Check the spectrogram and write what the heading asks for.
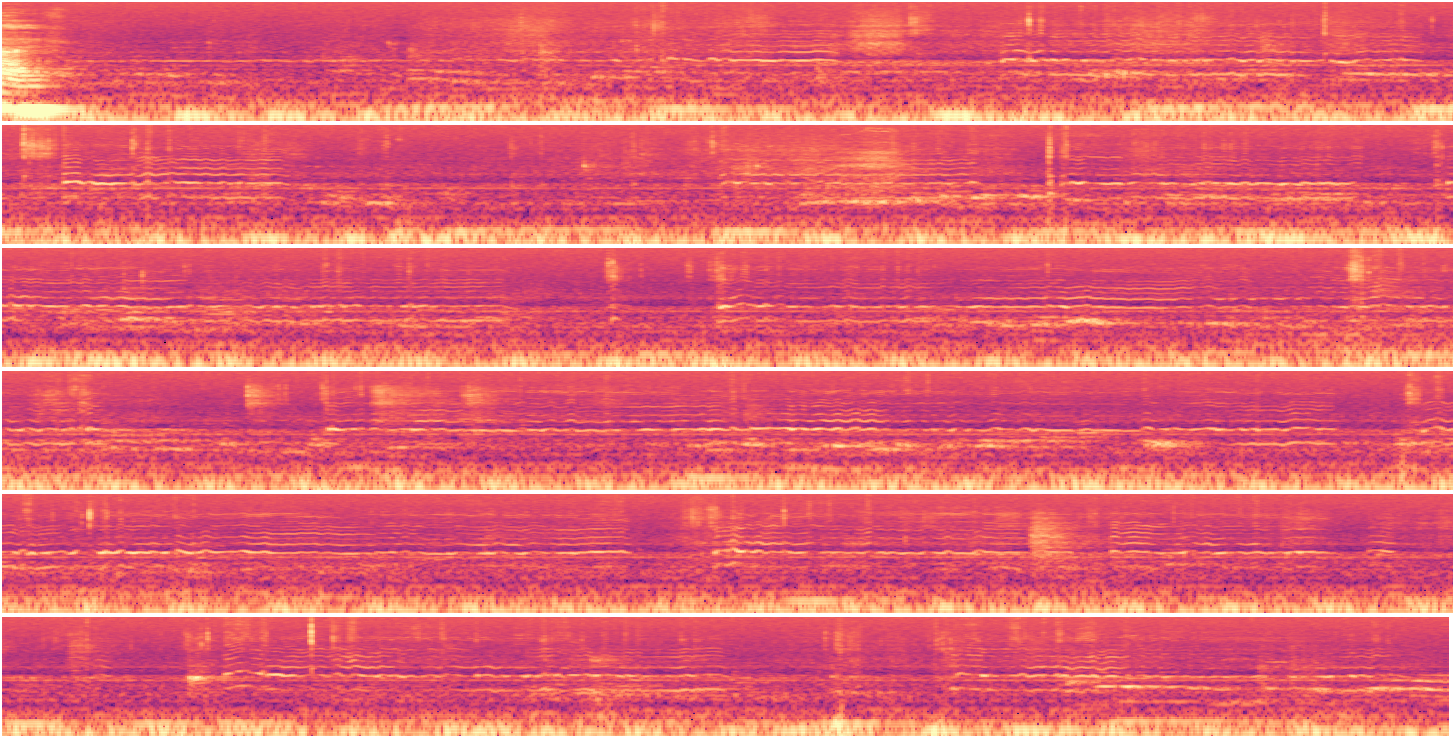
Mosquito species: Anopheles arabiensis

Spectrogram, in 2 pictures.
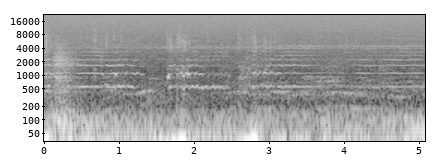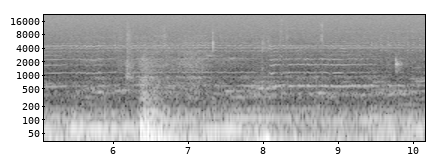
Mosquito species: Aedes aegypti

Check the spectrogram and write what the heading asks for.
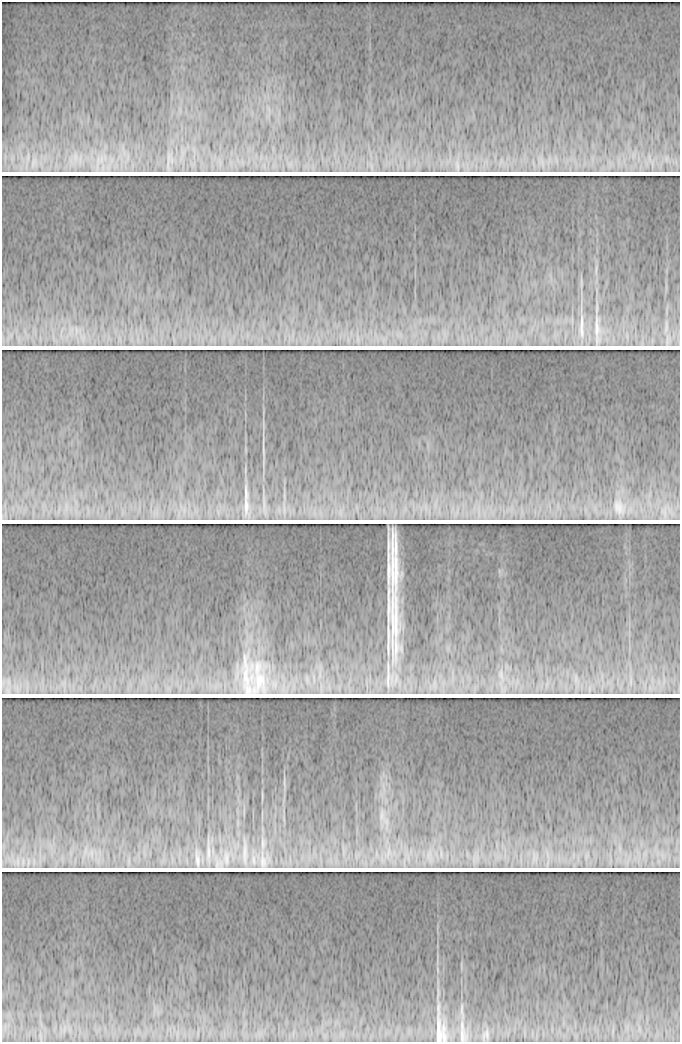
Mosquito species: no mosquito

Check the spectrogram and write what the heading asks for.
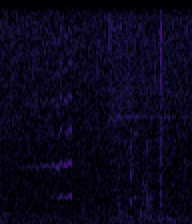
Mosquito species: Anopheles gambiae s.s.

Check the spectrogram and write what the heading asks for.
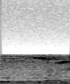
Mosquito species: mosquito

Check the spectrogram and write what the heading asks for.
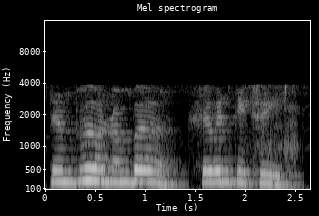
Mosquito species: no mosquito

